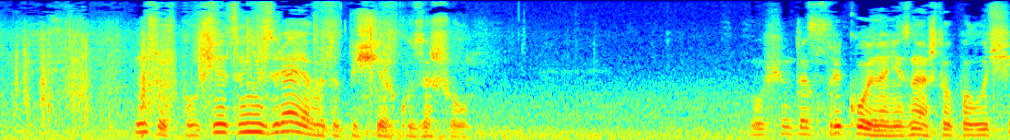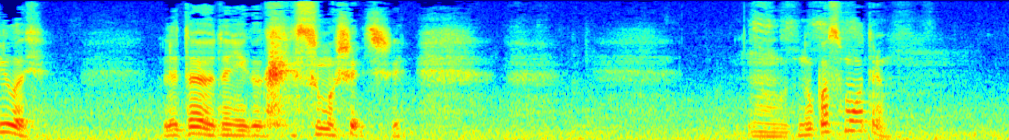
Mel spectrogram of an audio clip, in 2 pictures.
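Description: A middle-aged man speaks calmly and cheerfully close by.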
